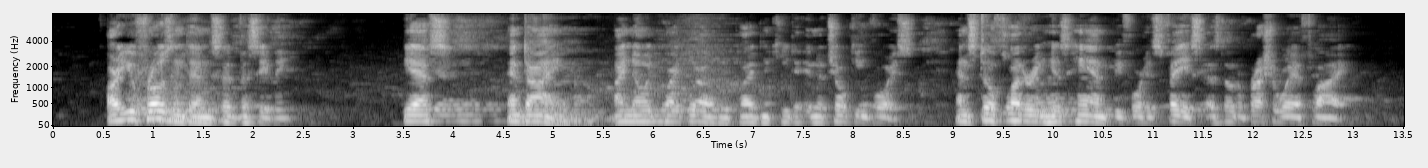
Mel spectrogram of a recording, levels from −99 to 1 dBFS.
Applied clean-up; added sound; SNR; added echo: classical method WPE with log-MMSE.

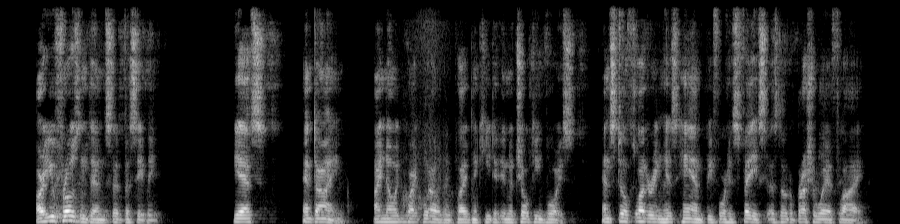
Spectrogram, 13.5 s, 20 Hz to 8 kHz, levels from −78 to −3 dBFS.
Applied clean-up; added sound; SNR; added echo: neural mask model DeepFilterNet 3.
